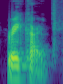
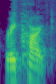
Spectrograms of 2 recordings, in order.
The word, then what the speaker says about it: Ricard: Her name is Charlie Richard or Ricard. I never know how to properly pronounce her name. – Ricard. – There you go. It's a K, not a ch. Ricard.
